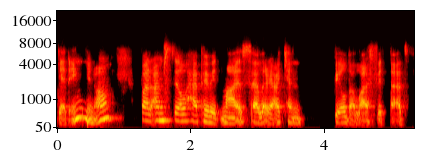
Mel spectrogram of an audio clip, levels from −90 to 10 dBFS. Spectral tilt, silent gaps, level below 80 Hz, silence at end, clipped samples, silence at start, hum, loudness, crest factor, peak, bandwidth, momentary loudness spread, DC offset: -4 dB/octave; 3.93-4.15 s; -72 dBFS; 0.1 s; under 0.1%; 0 s; none; -28 LUFS; 16 dB; -12 dBFS; 9 kHz; 8 LU; under 0.1%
